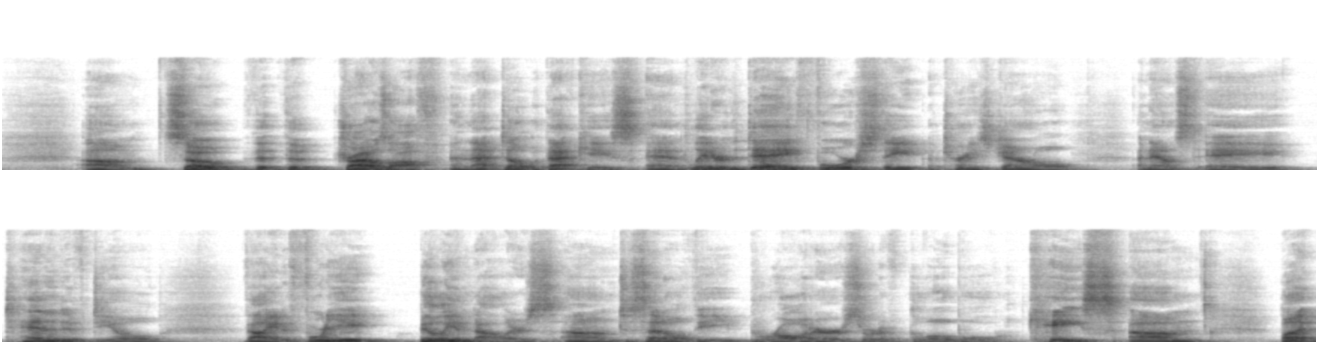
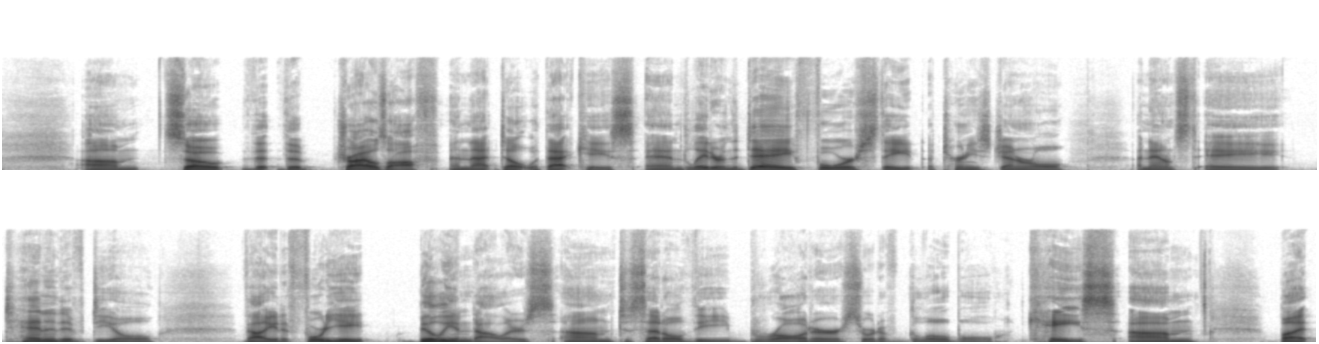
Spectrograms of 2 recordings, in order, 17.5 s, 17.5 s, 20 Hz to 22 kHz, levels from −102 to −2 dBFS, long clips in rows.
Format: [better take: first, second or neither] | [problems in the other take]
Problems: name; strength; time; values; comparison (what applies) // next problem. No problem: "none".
second | off-mic speech; far // room echo; slight; dies away in 0.3 s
